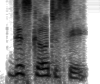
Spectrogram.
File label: "discourtesy", Indian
